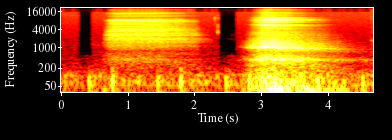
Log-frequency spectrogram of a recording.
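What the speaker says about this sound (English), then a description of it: "Breathe in, breathe out." Two slow, close breaths, each an inhale followed by an audible exhale, from the character in Tomb Raider 3.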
